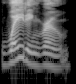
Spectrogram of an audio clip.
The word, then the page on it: waiting room: anglais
